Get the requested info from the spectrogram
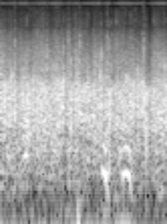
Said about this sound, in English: Thank you. That is the end of that bit. Thank you. You are correct to applaud.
